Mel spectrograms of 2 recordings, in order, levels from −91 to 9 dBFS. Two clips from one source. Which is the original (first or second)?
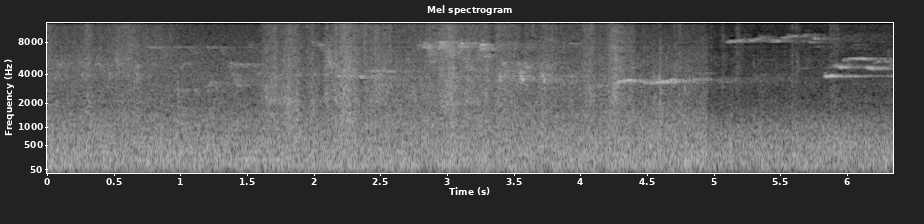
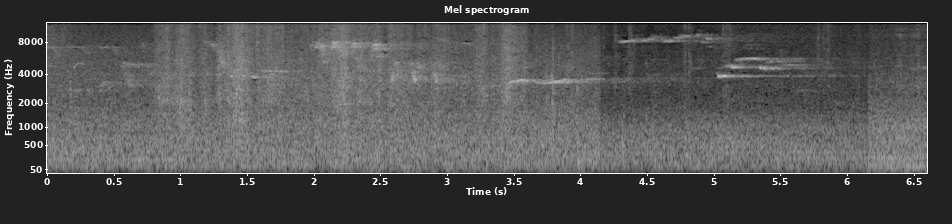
second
